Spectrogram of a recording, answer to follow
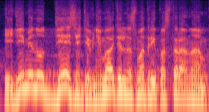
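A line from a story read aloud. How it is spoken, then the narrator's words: Father shouting. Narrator (Russian): крикнул отец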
